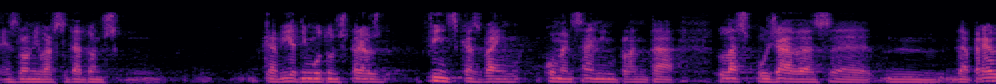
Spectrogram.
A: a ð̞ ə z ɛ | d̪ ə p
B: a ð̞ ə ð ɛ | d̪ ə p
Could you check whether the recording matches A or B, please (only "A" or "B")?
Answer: A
